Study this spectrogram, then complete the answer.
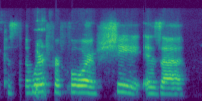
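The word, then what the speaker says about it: し: the word for four she is uh the same pronunciation as the character that they use for death so you know in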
